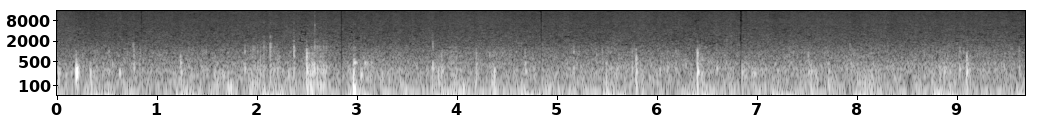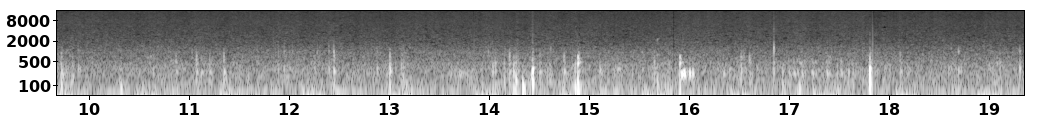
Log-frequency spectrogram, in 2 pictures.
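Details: Bowel sounds recorded after drinking a beverage: quiet low gurgles and soft pops over a steady low hum, ordinary digestion sounds.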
